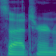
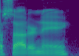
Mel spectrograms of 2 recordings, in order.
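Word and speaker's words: Sauternes: I thought Saturn was... it's actually... You know, how, right? do you, how do you spell Saturn? S-A-U-T-E-R-N-E-S. Oh, Saturn-A. Saturn-A. I thought it was Saturn. Saturn with a silent E-S.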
